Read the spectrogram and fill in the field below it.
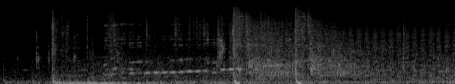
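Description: Pistol gunfire in the video game Quantum Break, a few sharp shots at irregular intervals over a faint background hum, with sporadic clicks between them.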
